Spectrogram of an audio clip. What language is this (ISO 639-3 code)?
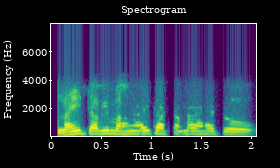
hin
